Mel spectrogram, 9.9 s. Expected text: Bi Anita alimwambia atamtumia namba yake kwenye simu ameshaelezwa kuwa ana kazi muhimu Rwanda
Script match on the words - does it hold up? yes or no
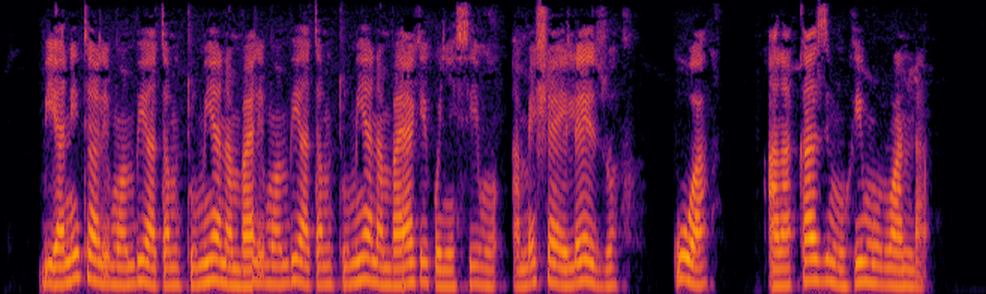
no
